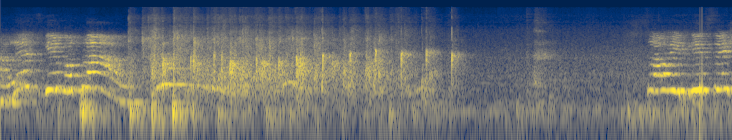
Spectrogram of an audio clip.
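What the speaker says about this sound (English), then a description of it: "Let's give applause!" Audience applause from a student panel discussion class breaks out, with scattered hand clapping mixed with voices. It fades out and talk resumes at the end.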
